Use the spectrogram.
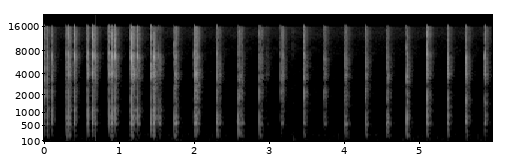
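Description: Long nails tap hard on the solid bamboo back of a paddle hairbrush held by its handle, producing 24 sharp, dry, bright clicks that die away almost instantly. The taps come in quick, slightly uneven pairs at first, then settle into a steadier rhythm that grows a little quieter.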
